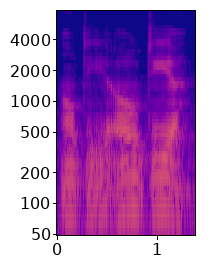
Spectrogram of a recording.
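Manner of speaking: usual speaking voice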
